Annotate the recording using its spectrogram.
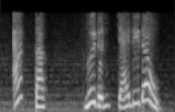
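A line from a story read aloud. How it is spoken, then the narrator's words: Loud angry shout. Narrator (Vietnamese): Anh cô quát lớn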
